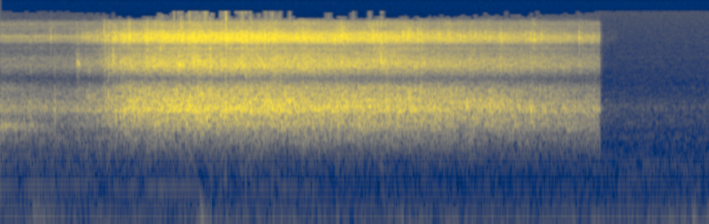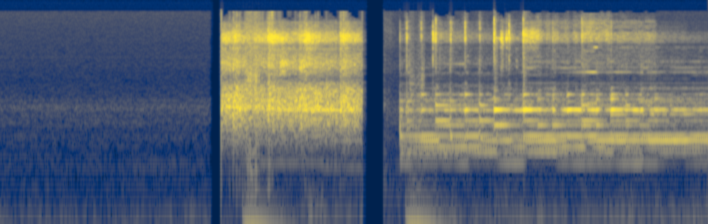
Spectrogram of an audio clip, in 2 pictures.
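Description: Audience applauding for about four seconds, cut off suddenly; after a faint gap, a second short burst of applause, then music with sustained, ringing tones starts near the end.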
